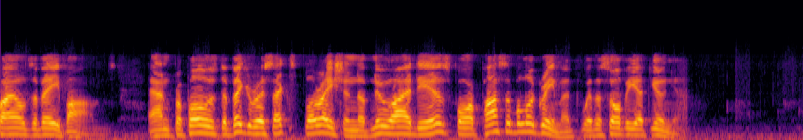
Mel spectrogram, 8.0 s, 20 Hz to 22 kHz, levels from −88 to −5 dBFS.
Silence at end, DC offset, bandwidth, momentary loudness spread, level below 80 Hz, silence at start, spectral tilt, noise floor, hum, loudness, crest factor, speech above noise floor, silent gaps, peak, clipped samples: 1.15 s; under 0.1%; 5.6 kHz; 8 LU; -50 dBFS; 0 s; -8 dB/octave; -51 dBFS; none; -20 LUFS; 16 dB; 31 dB; none; -4 dBFS; under 0.1%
